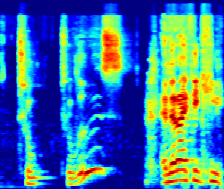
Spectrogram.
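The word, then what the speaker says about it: Toulouse: like oh my God tool house tool house sorry for anyone who hasn't watched or listened to S Andrews last week Andy somehow decided to pronounce to lose as tool house legendary house love it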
